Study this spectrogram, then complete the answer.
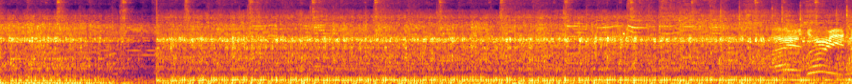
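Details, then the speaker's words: Outboard two-stroke running off auxiliary tank on carb cleaner fuel mix to clean gummed carburetors: steady buzzing idle with slightly ragged beat gradually evening out; rough because cleaner is less explosive than fuel, improving as it runs. "Now it's going to run rough with the car cleaner cuz the car pain cleaner is not quite as explosive as the"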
